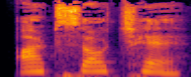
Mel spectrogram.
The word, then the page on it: आठ सौ छह: آٹھ سو چھ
